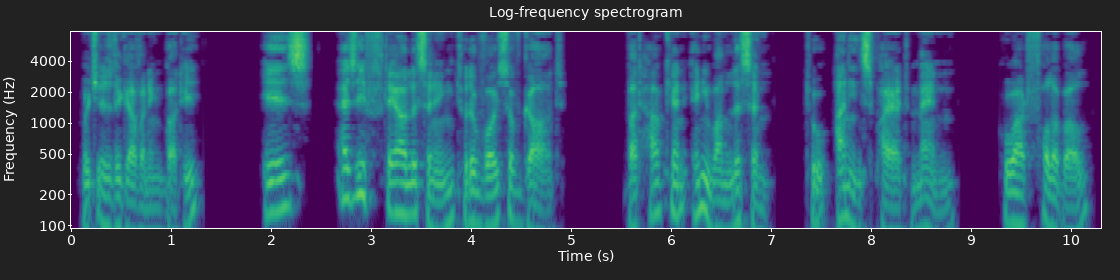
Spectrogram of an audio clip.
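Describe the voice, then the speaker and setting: Low-pitched, expressive man narrating formally. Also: husky. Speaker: author reading own memoir. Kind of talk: scripted audiobook narration.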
